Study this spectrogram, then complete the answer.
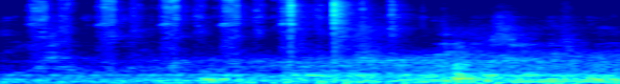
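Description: Grooming scissors trim a shih tzu's fur in a series of quick, soft, close snips, some grouped together, heard against a quiet room.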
